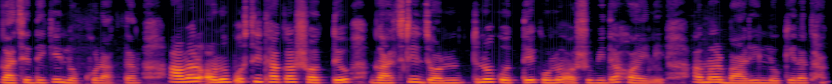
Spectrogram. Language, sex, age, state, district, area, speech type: Bengali, female, 30-45, West Bengal, Hooghly, urban, spontaneous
